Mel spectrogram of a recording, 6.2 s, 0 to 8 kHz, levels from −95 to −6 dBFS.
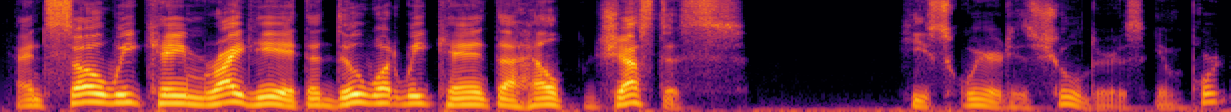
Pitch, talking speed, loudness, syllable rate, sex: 120 Hz, 185 wpm, -19 LUFS, 5.2 syllables/s, male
